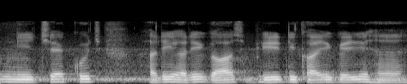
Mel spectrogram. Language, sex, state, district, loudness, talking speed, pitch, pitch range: Hindi, male, Uttar Pradesh, Shamli, -12 LUFS, 130 wpm, 115 Hz, 110-120 Hz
